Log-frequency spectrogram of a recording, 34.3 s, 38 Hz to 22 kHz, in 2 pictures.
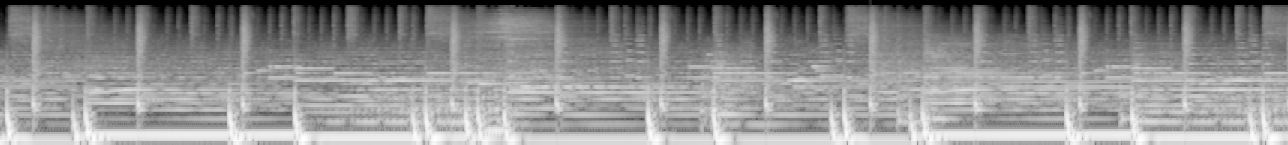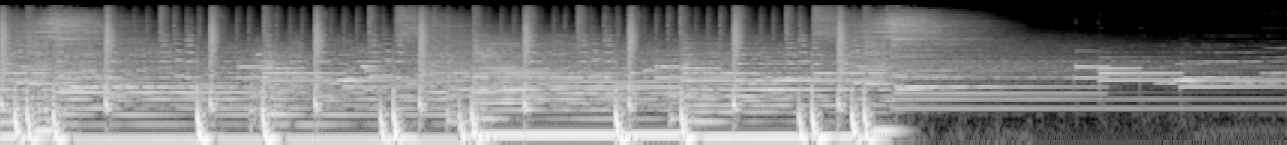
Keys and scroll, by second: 1.4 space, 4.7 space, 14.1 5, 16.2 Delete, 17.5 ctrl+space, 17.7 ctrl+space, 17.8-20.7 ctrl+space, 18.9 space, 21.1-21.6 typing, 26.0 shift+space, 27.4 a, 30.7 ctrl+space, 32.5 space.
